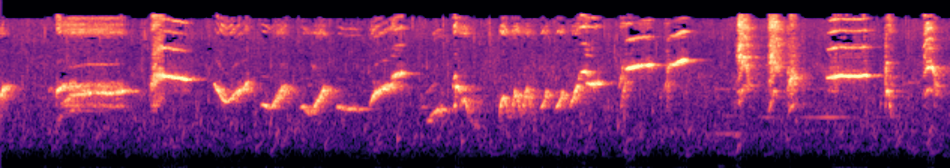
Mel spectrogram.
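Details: White-rumped shama song used for training other birds, mixed with nature sounds and trickling water: varied rich whistled phrases and slurred notes in quick succession, with sharp high chips and a continuous watery hiss beneath.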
